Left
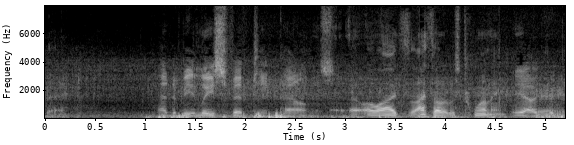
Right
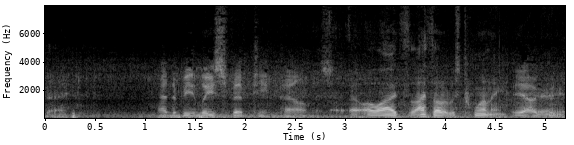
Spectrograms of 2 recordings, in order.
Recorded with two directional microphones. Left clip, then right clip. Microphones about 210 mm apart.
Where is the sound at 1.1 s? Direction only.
50° left (ahead or behind).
